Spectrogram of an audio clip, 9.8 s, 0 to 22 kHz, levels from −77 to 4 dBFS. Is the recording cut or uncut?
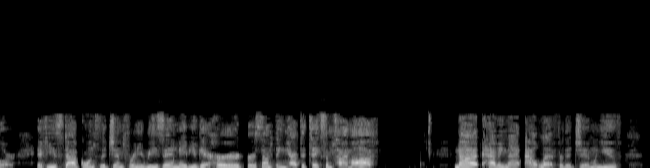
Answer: uncut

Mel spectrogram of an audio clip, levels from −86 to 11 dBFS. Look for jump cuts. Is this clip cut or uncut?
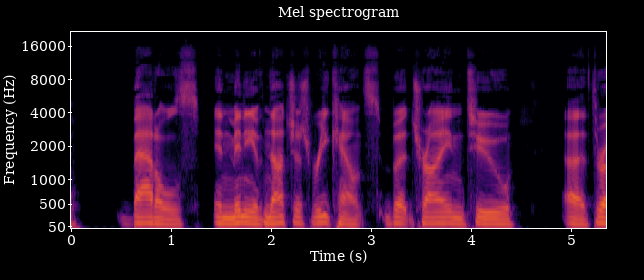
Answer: cut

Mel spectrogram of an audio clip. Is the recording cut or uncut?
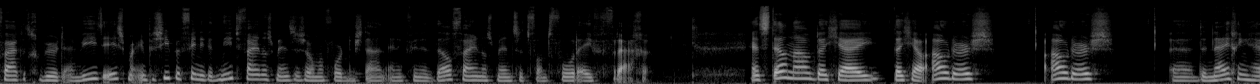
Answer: cut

